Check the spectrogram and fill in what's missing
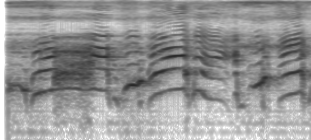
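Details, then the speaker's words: Infant crying loudly with rhythmic wails and brief breath catches during nebulizer treatment; crying attributed to the loud noise of large pharmacy nebulizer machines. "শিশু কি nebulise করার সময় অনেক বেশি কান্নাকাটি করে আপনি কি জানেন এই কান্নাকাটির কারণ"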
